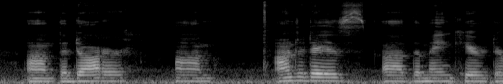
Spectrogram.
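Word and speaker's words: Andra Day: Glenn Close as the mother and I think Andre day is how um you pronounce her name um the daughter um Andre de is uh the main character Mo'Nique is also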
